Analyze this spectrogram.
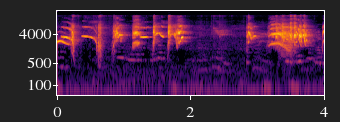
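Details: Javan myna giving quick chattering song: a handful of sharp swooping whistled notes and squawks, a brief lull, then a long harsh rasping squawk.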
